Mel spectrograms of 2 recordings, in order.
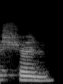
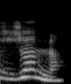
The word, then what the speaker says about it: jeune: Ah, jeune, Jeune. Oui. Jeune. Je. In terms of pronunciation, that's only vibrating. You're not pushing the air through your teeth, like for the sh. You just make the sound vibrating.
